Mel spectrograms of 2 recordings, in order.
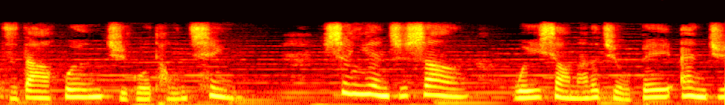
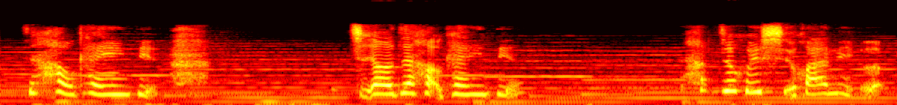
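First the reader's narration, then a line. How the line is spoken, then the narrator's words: Sobbing. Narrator (Chinese): 他对着镜中那个嚎啕大哭的自己说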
